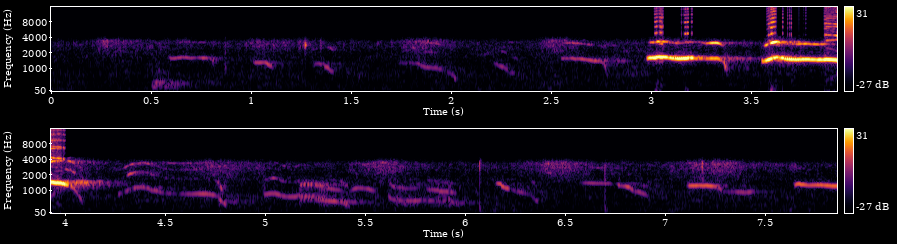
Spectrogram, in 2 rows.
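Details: Labrador retriever puppies aged 42 days whining in a string of short falling squeals, about two a second, broken by a couple of loud sharp clicks and a louder high whine near the middle.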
